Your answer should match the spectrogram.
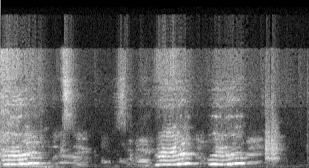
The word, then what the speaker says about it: arithmetic: No, arithmetic. That's arithmetic. Okay, so Alicia's already started. That says arithmetic, not arithmetic. I said the same thing. Okay, don't ask me why they pronounce it arithmetic, but they do.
